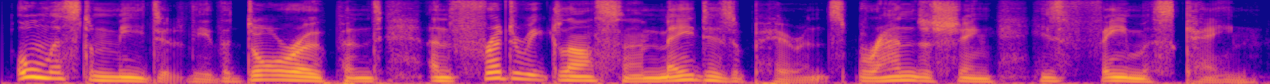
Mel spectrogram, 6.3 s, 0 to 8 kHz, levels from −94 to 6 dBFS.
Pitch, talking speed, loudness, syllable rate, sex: 125 Hz, 140 wpm, -19 LUFS, 5.3 syllables/s, male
